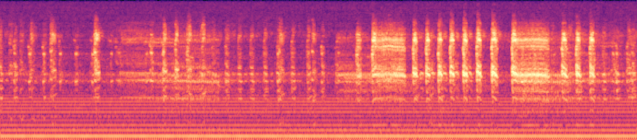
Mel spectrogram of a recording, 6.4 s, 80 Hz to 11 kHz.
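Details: Live-camera sound of a hamerkop at Nkorho Bush Lodge, 31 July 2021: faint scattered yelps that build into loud, quick, strident note series and buzzy bursts in the second half, backed by a steady mechanical hum.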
